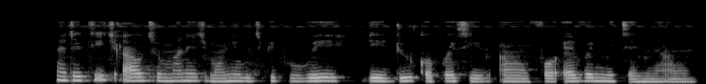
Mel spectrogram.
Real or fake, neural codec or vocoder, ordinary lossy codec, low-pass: real; none; none; none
